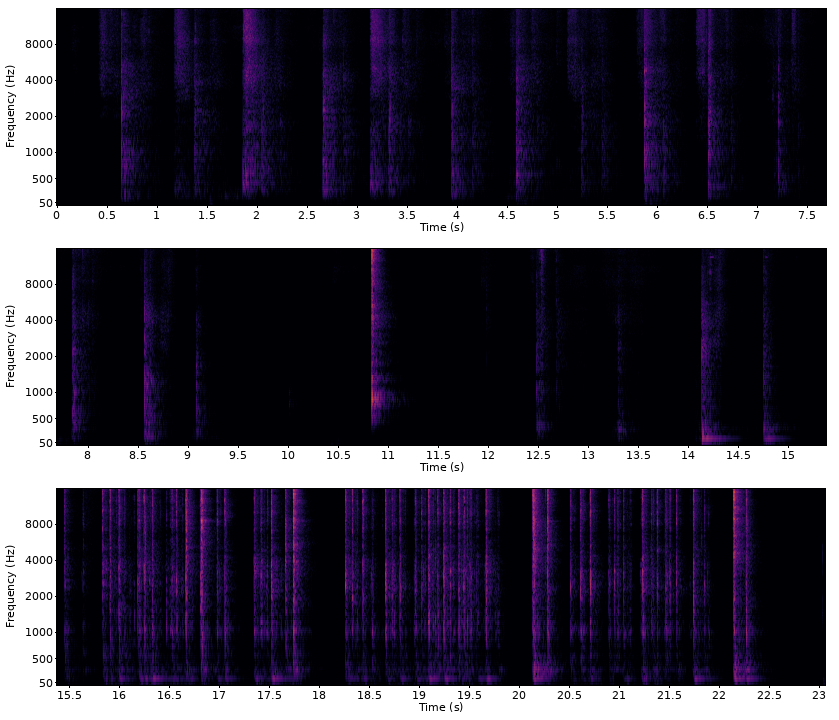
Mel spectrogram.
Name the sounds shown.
footsteps, light switch, keyboard typing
